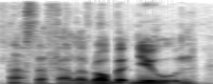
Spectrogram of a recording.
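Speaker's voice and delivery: ordinary delivery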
